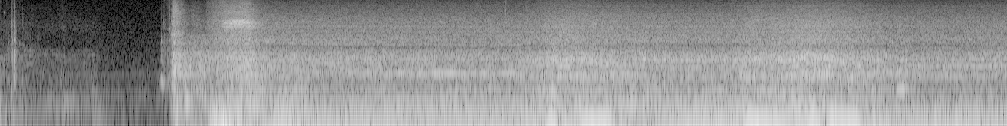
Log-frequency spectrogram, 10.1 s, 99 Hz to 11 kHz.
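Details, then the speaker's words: Renault Logan 1.4 at 183,977 km, first cold start after cylinder head repair for coolant loss: catches quickly, settles to about 1200 rpm idle with slight shaking; running fine. "отпускаем сцепление потихоньку всё отлично 1200 оборотов как-то немножко ее потряхивает"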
